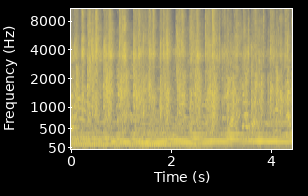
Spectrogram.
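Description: Live band music: an acoustic guitar strummed in fast, even strokes over sustained keyboard chords.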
